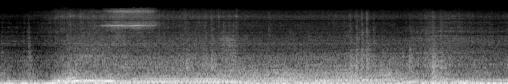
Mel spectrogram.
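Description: Opel Ascona rally car's engine running at idle, heard from inside the cabin, with a short blip of revs about a second in and a brief high whine at the same moment.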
